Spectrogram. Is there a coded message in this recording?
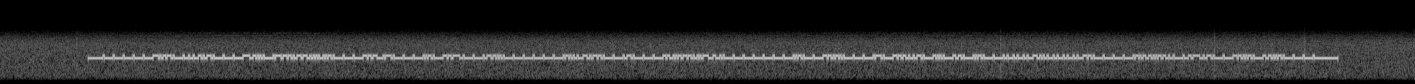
Yes: RTTY (75 baud, 170 Hz shift) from 0.9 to 13.4 s, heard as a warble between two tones, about 1360 Hz centre. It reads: QUATRE ANYS MES TARD, ALS JOCS DE PARIS, DISPUTA SIS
